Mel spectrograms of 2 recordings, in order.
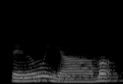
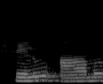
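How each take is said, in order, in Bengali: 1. শেষ অংশটি 'y' সহ 'yam' হিসেবে উচ্চারিত হয়। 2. শেষ অংশটি 'y' ছাড়া 'am' হিসেবে উচ্চারিত হয়। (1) "কি বলতে হবে? শ্রেণু ইয়াম।" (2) "শ্রেণু আম বলা যাবে না"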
